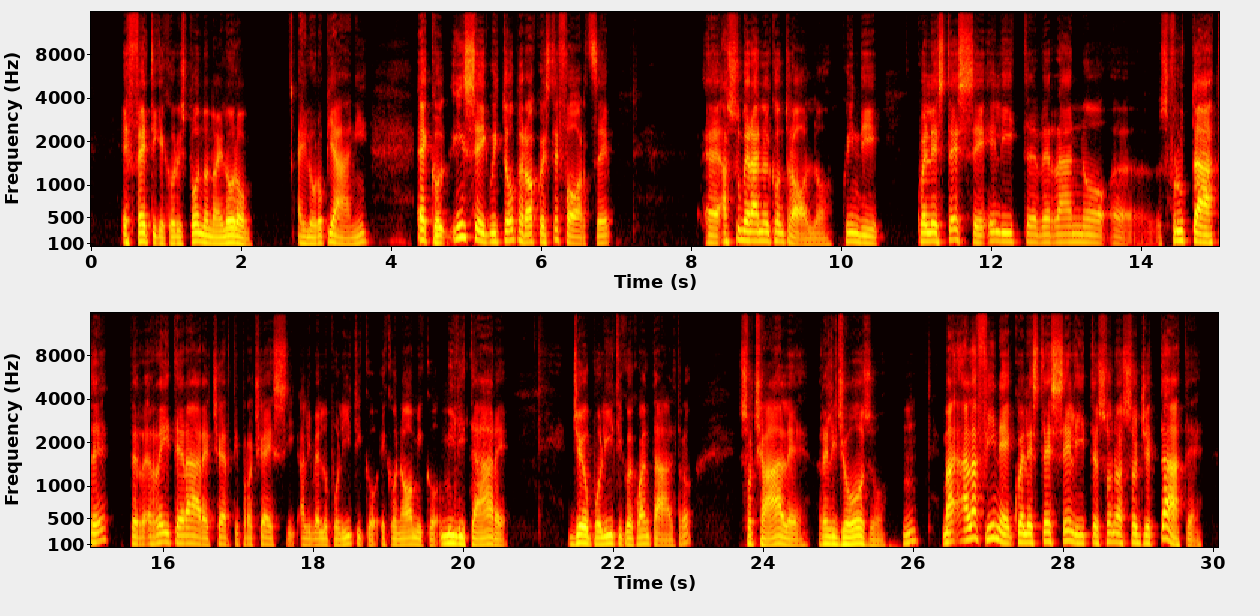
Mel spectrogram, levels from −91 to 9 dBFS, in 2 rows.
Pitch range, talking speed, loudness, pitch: 100-130 Hz, 95 wpm, -19 LUFS, 115 Hz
